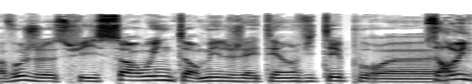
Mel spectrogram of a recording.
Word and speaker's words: Thormyl: Comme ça se prononce avec un H et un Y.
